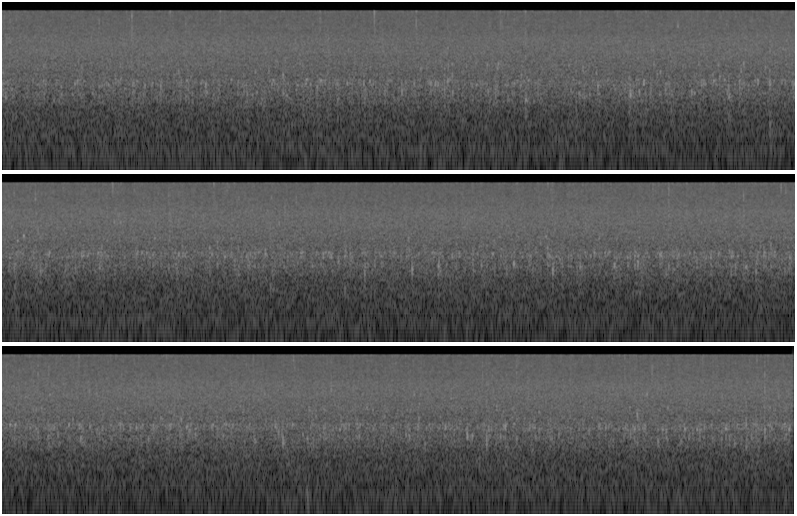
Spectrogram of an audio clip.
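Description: Steady rain falling, an even hiss made of a dense patter of drops that keeps up without a break.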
